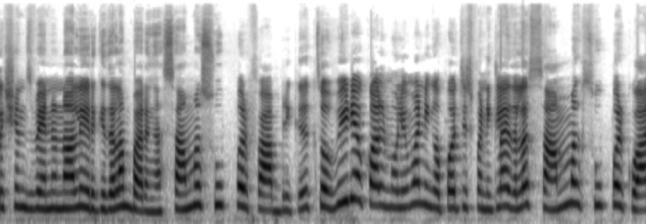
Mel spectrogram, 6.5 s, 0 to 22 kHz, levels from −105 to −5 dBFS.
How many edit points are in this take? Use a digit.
1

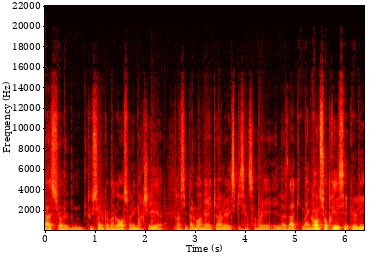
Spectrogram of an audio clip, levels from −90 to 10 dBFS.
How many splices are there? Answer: 2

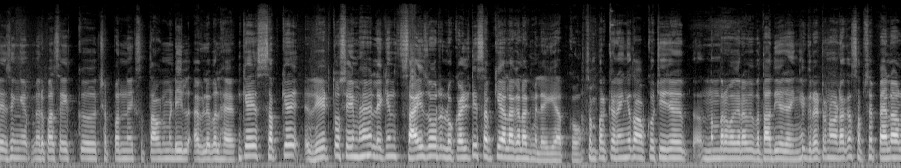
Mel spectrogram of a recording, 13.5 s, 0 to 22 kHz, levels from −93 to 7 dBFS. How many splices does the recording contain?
3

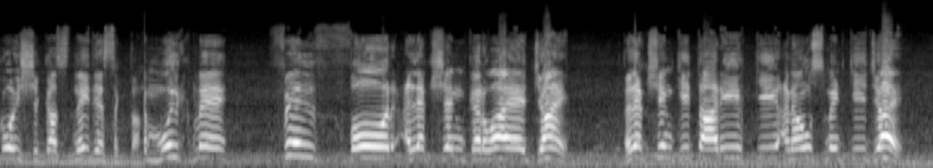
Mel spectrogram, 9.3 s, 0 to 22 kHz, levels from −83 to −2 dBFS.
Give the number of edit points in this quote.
1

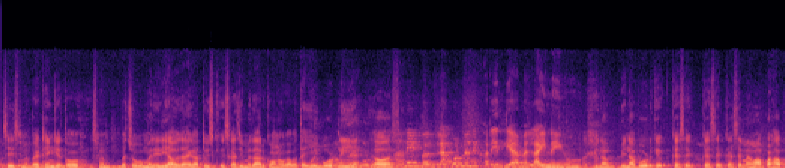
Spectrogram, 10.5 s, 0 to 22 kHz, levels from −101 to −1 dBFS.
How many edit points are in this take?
2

